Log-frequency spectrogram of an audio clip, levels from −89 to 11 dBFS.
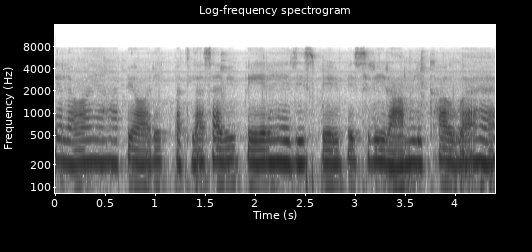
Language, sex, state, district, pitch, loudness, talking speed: Hindi, female, Bihar, Katihar, 210 Hz, -15 LUFS, 260 wpm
